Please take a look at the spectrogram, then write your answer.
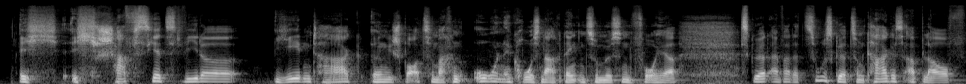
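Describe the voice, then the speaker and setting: Pitch shifts in an ordinary way. The speed is moderate. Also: man, medium pitch for a man. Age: 40s. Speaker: running podcaster. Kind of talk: solo podcast monologue, running diary. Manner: hesitant, many fillers.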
